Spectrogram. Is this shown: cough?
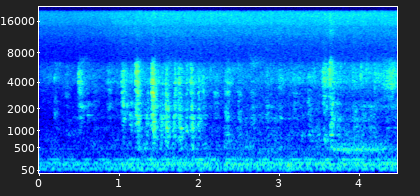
no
